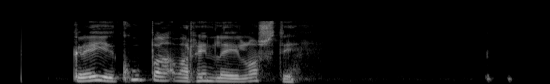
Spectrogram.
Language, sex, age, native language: Icelandic, male, 40-49, Icelandic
